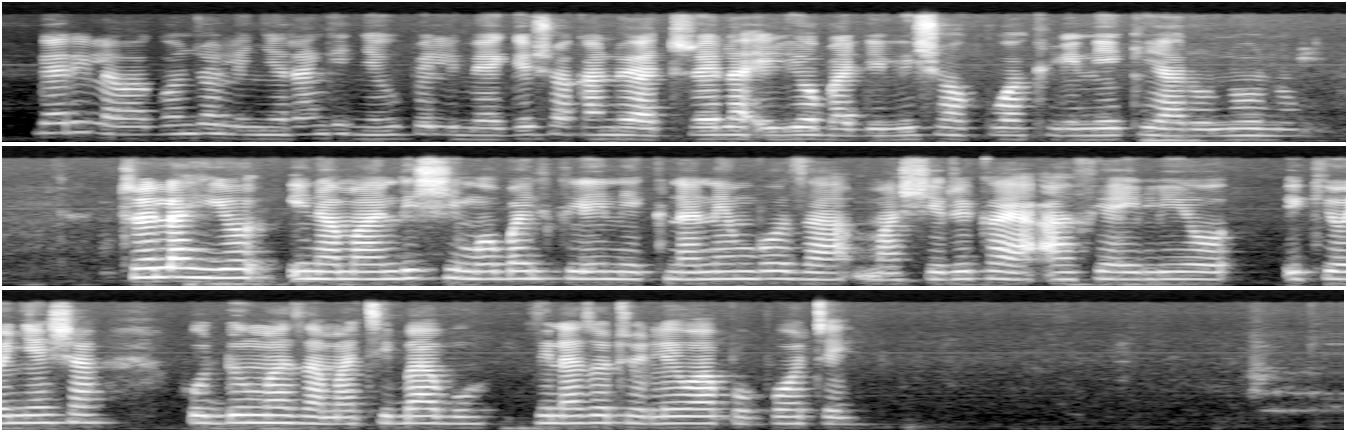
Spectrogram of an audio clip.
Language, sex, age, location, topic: Swahili, female, 25-35, Nairobi, health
